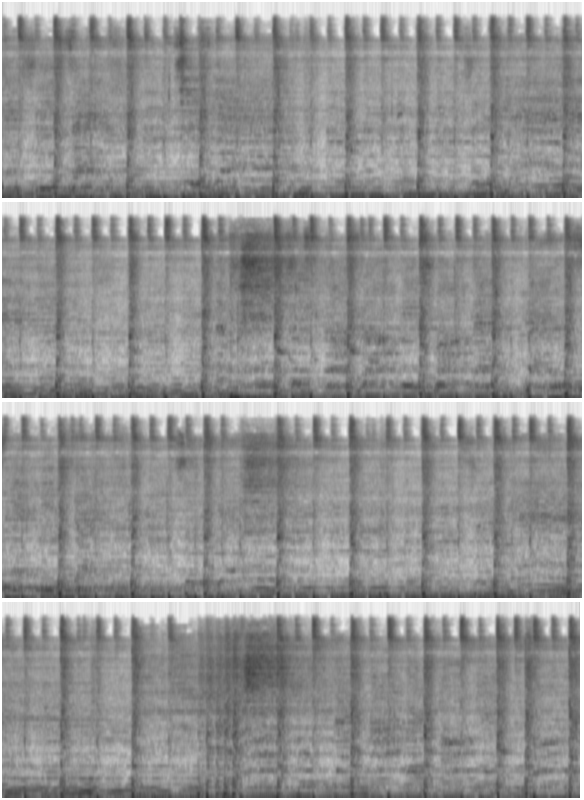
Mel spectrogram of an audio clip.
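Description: Live rock band playing a song: drum kit keeping a steady beat under electric guitars, bass guitar and keyboard, with a singer over the top.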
